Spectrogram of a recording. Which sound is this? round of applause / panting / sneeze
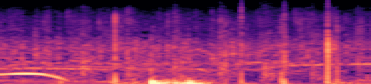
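round of applause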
